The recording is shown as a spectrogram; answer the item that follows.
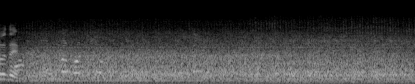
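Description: Large truck's diesel engine idling steadily, a constant low running sound.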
